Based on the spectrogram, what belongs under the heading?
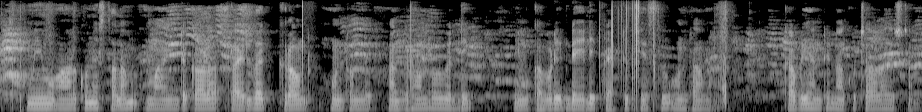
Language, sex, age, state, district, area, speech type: Telugu, male, 18-30, Andhra Pradesh, Anantapur, urban, spontaneous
